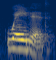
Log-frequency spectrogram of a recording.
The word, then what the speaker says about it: waited: If the last letter is t or d, we add an extra syllable. Wait, waited.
